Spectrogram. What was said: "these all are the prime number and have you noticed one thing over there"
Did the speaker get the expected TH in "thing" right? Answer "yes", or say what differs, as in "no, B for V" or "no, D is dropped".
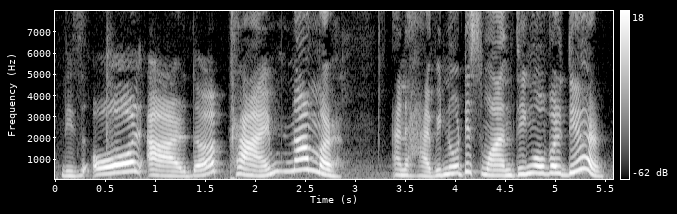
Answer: no, T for TH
